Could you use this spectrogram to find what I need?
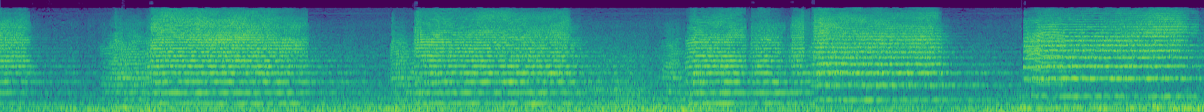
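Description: A large crowd sings together outdoors.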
